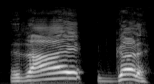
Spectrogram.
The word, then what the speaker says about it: रायगढ़: वहां पे आर का उच्चारण ढ होता है। जैसे रामगढ़ ढ अलीगढ़ ढ रायगढ़ ढ आजमगढ़ ढ चंडीगढ़ जितना गढ़ है है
